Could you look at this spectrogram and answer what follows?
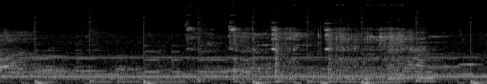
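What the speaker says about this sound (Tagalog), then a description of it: "Mag-umpisa ang ating tahi mga kananay dito." Sewing machine stitching the facing on the front of a blouse uniform, running in short repeated bursts with rapid needle clatter and a steady motor hum, no talking.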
